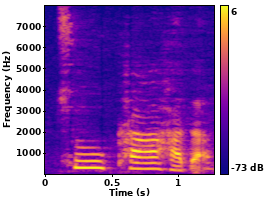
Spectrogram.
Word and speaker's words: 축하하다: So we put this part and this part together, and we should change the pronunciation a little bit into k, ka. So it's 축하하다.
